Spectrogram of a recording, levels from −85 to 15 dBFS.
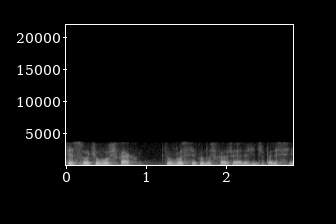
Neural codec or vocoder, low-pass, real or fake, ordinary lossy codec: none; 3.6 kHz; real; none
